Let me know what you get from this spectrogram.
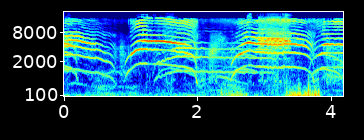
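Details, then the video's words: Several of nine kittens mew while being dried in the morning; long, high, rising-then-falling cries follow one another closely, with faint low rustling beneath. "9 Kittens Meowing Original Sounds"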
